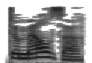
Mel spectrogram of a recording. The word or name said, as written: demelza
